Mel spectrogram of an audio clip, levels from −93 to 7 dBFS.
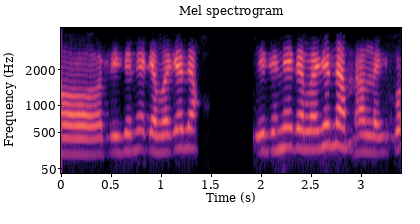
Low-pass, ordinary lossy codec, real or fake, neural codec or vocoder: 3.6 kHz; Opus, 64 kbps; fake; codec, 24 kHz, 0.9 kbps, WavTokenizer, medium speech release version 2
